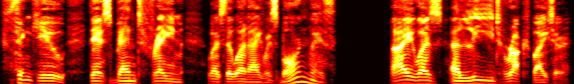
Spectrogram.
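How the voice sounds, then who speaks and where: A man voicing an old, bent castellan who speaks low, steady and patient. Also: slow, no echo, studio quality. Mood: quiet.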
